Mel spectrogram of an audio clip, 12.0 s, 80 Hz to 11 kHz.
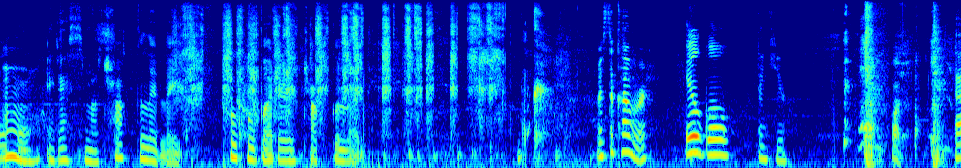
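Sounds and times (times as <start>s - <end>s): marker scratching across paper: 2.0s - 6.5s.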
